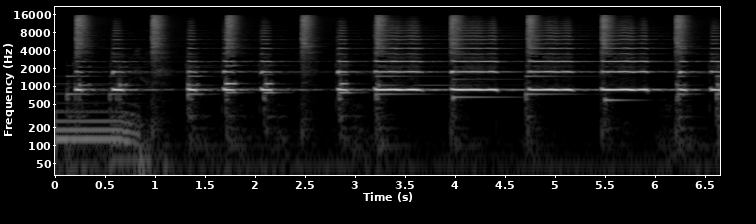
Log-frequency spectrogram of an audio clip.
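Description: Soprano recorder playing the note A over and over in a slow, simple rhythm of short and held notes, over a light keyboard accompaniment with crisp percussive ticks. A low keyboard chord fades away in the first half second.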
